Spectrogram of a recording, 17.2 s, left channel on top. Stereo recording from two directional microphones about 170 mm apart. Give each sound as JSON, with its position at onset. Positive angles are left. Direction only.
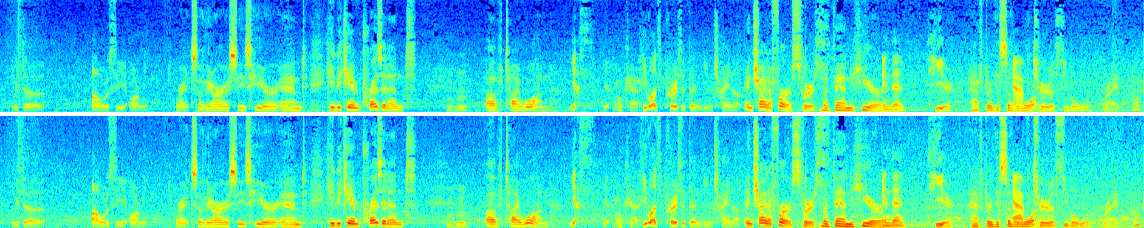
{"t": 0.4, "sound": "speech", "side_deg": -15}
{"t": 2.6, "sound": "speech", "side_deg": 20}
{"t": 7.2, "sound": "speech", "side_deg": 15}
{"t": 8.6, "sound": "speech", "side_deg": -20}
{"t": 11.1, "sound": "speech", "side_deg": 15}
{"t": 12.0, "sound": "speech", "side_deg": -15}
{"t": 12.3, "sound": "speech", "side_deg": 20}
{"t": 13.2, "sound": "speech", "side_deg": -20}
{"t": 14.5, "sound": "speech", "side_deg": 20}
{"t": 15.1, "sound": "speech", "side_deg": -20}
